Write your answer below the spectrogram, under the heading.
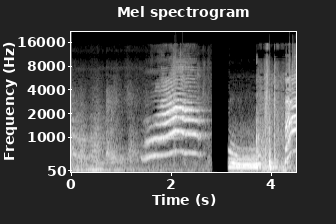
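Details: Cat meowing: a long rising-then-falling meow after a few softer sounds, a brief silence, then a lower growly meow followed by sharp clicks and a rising squeal at the end.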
